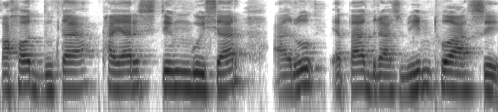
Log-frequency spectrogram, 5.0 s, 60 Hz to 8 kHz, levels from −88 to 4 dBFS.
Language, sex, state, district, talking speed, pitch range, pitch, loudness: Assamese, male, Assam, Kamrup Metropolitan, 110 wpm, 160-180 Hz, 175 Hz, -16 LUFS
